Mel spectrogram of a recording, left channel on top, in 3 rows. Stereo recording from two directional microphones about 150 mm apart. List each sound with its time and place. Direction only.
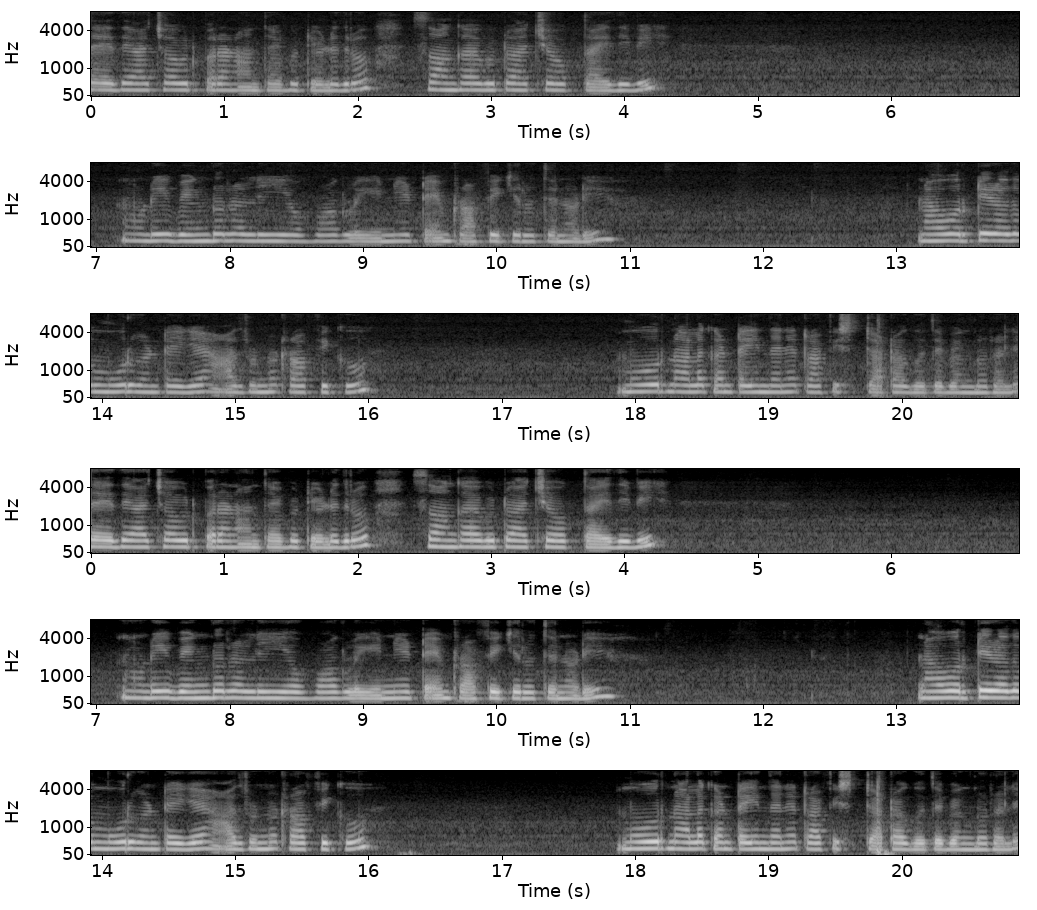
0.0 s a woman's voice: 20° right (ahead or behind)
7.2 s a woman's voice: 20° right (ahead or behind)
13.1 s a woman's voice: 20° right (ahead or behind)
17.8 s a woman's voice: 15° right (ahead or behind)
